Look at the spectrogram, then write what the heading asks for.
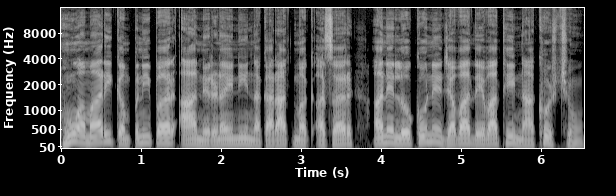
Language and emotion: Gujarati, sad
